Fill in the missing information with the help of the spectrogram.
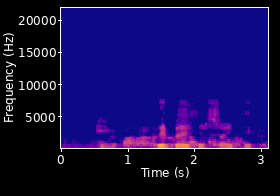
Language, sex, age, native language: Icelandic, male, 10, Icelandic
